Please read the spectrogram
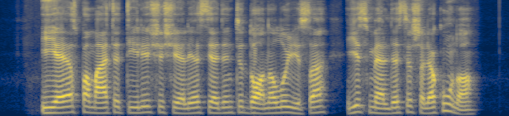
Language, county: Lithuanian, Vilnius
